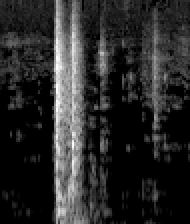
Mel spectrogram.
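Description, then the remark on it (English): A door is opened: a sharp latch clunk and rattle that fades quickly, followed by a few faint shuffling knocks. “Oh, hey, let me open the door.”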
